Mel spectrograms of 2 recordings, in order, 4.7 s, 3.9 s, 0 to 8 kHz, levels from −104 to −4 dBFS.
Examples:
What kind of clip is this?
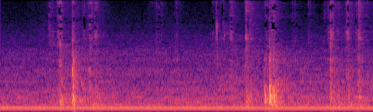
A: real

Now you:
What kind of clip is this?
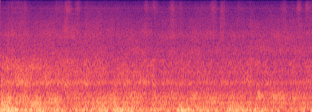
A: fake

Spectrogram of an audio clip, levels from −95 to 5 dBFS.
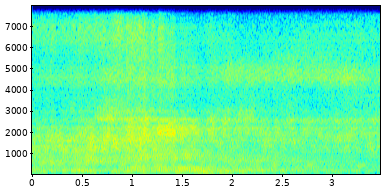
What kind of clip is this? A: fake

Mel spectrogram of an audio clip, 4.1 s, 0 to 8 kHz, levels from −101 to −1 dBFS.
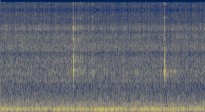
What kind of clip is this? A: real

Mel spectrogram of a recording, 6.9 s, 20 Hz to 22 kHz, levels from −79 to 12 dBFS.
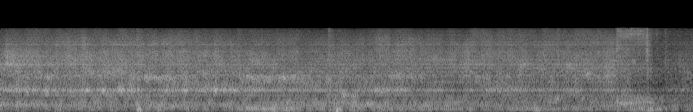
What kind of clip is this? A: fake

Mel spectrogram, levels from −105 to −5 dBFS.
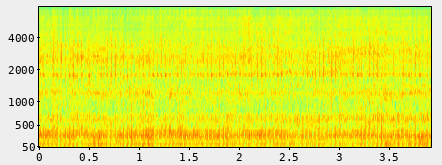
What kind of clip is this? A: fake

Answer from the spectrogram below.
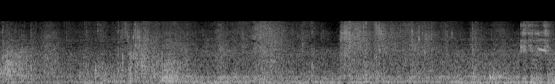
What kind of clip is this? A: real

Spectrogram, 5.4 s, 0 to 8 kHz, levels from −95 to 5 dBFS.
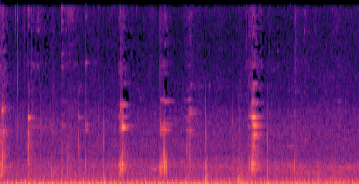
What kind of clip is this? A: real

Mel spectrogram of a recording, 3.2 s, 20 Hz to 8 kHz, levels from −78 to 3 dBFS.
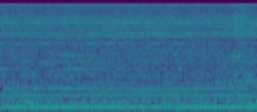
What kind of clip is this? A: real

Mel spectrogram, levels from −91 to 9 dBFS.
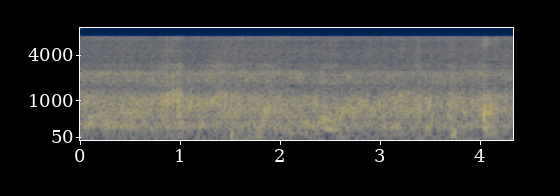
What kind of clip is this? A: fake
